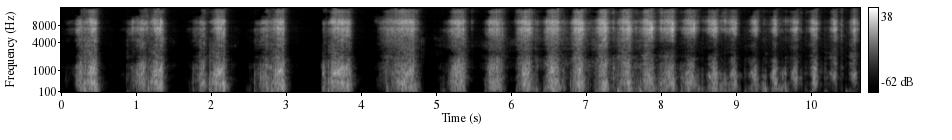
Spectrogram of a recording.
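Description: Long nails of both hands vigorously scratch a stuffed pillow with a blue burnout velvet cover and a cream petal pattern. Bursts of dry, broadband scraping start as separate strokes, then quicken into a dense, rapid run of rasping scratches with bright edges.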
